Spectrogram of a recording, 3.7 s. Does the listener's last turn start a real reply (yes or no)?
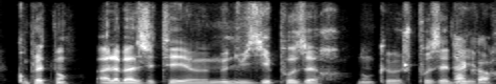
no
